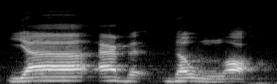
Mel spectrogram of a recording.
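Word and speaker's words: يا عبد الله: Abdurrahman Abdul a Aziz Maka kalau di ada huruf midanya maka dibacanya ya abdallah huruf ya abdallah kita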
